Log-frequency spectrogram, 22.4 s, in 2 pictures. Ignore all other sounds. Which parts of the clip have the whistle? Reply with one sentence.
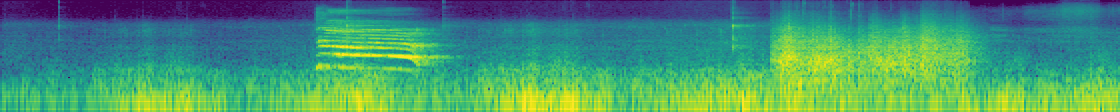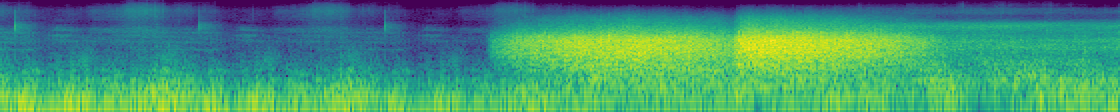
You can't hear the whistle here.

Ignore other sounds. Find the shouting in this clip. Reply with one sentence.
The shouting can be heard from 3.1 to 4.2 s.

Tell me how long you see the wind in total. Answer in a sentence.
You can hear the wind for 22 seconds altogether.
